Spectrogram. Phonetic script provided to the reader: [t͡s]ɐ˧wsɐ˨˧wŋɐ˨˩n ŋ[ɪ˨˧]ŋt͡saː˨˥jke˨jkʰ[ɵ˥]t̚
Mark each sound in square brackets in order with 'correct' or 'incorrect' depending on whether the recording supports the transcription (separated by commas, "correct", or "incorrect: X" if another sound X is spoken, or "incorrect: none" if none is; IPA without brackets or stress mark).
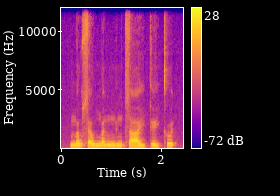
incorrect: n̪, correct, correct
